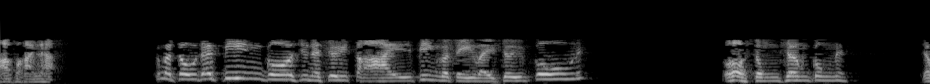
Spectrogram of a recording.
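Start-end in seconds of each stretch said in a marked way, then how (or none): none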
